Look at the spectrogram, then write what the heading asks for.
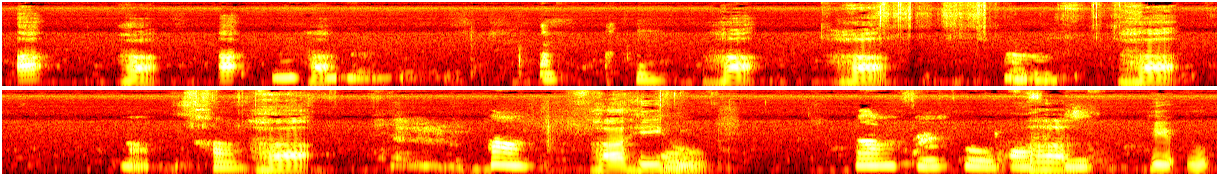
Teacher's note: हमज़ा हा ये अदा होते हैं हलक के आखिरी हिस्से से, उसको अक्सा हलक कहते हैं।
